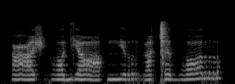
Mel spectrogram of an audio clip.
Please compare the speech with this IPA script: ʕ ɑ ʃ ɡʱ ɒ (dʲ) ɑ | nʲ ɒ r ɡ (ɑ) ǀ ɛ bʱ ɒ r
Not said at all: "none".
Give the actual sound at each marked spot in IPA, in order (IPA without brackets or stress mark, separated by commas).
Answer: dʲ, ɑ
